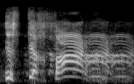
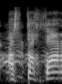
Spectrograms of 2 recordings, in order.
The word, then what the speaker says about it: استغفار: ترجمہ، ترجمہ۔ میں عرض کر دوں آپ سے صحیح لفظ اس طریقے سے استغفار، صحیح لفظ ہے استغفار، استغفار نہیں ہے، استغفار کبھی نہ کہیے گا، استغفار پڑھیے، استغفار پڑھیے، آدمی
